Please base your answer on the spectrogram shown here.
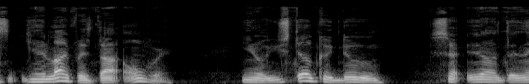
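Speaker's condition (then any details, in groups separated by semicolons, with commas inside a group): Multiple sclerosis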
